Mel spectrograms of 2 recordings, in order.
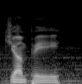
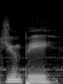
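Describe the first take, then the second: First: The first vowel sounds like 'uh', English style. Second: The first vowel sounds like 'oo', Japanese style. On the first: "the U wouldn't have been pronounced ja, as in jumpy" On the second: "in Japanese ... they would have probably pronounced it as jumpy"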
